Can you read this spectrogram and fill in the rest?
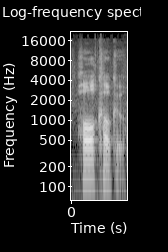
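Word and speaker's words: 報告: Hokoku, report.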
